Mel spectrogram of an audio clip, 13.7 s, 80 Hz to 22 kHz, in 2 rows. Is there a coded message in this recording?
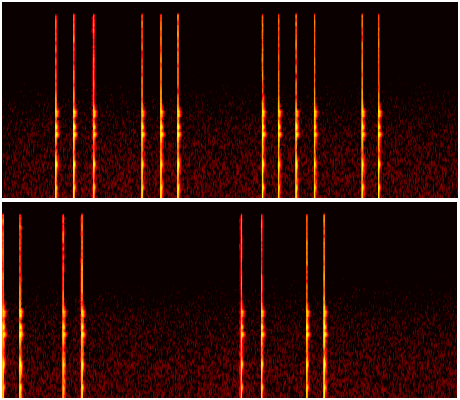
Yes: tap code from 0.8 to 11.7 s, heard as taps on a table, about 4 knocks a second. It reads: NRG G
